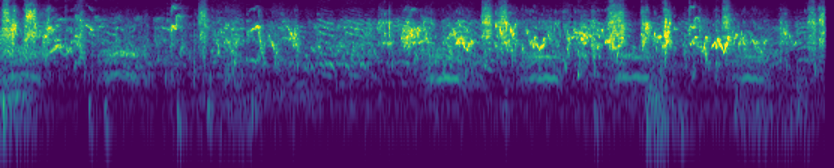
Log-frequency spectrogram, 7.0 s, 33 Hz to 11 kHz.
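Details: Several yellow budgerigars, August 20, 2024: high chirping and scratchy chatter, over a lower arched note repeated roughly every second, plus small clicks and rustles.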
